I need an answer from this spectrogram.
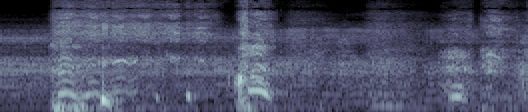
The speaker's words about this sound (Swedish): De hoster. De? Folk som hoster.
